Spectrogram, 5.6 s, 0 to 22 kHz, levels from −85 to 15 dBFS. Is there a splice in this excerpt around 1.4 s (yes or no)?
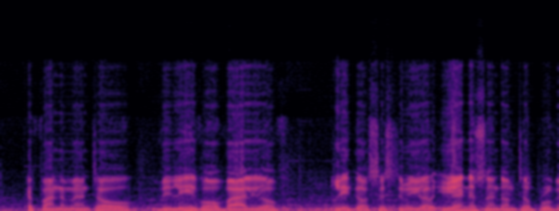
yes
